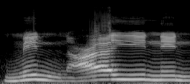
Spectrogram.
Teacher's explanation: نون ساکن ہے، نون ساکن کے بعد حروف حلقی میں سے عین آ رہا ہے، تو اب کیا کریں گے؟ نون کی آواز کو ہم ظاہر کر کے پڑھیں گے، من عین، اس طریقے سے ظاہر کریں گے۔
